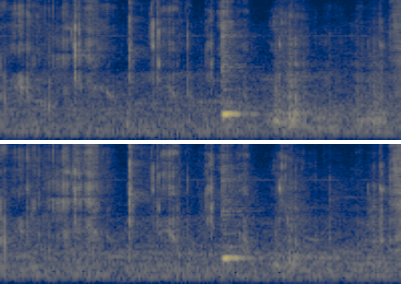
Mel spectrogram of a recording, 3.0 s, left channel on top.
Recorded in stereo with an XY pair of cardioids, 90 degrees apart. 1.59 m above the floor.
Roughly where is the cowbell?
Ahead left.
